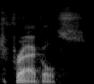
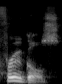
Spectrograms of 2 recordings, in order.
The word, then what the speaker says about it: Fraggles: it was devastating please it's pronounced fraggles oh I'm sorry they're definitely not Frugal because they don't know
